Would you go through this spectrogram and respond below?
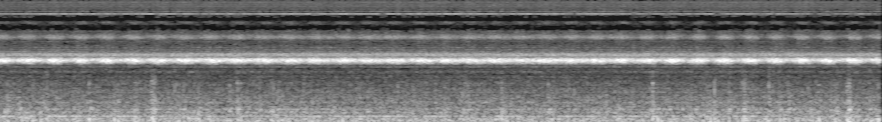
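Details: Lake Arrowhead crickets in California give a continuous shrill chirping, beating about three times a second and never pausing, over a low, muffled ambient rumble.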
